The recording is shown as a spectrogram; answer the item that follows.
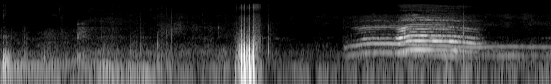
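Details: Cat scrap over a female: low murmuring noise, a sharp loud thud or clatter near the middle, then a long wavering harmonic yowl that slowly falls in pitch.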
